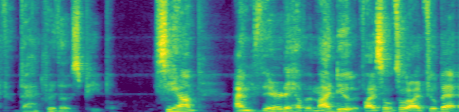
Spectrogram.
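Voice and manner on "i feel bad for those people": sympathetic, concerned, caring, worried tone. Showing how to express sympathy for people: concerned tone. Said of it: "I say that in a concerned tone, like".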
